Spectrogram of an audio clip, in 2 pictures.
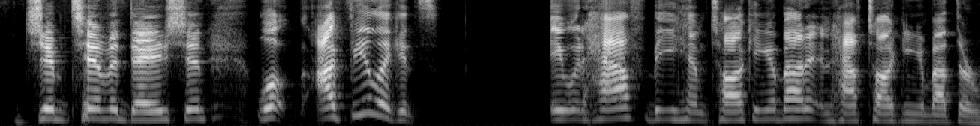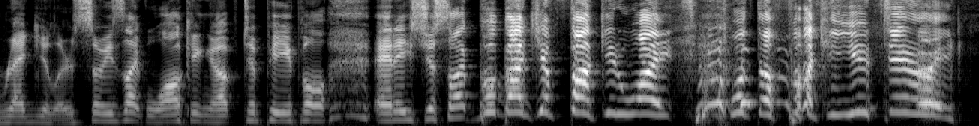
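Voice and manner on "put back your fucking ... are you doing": put-on angry chef voice, pitched higher. Pretending to walk up to gym regulars: bad Gordon Ramsay impression. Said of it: "none of these accents are Gordon Ramsay".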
